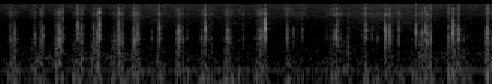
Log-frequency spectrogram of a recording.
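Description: A palm-sized, light-wood interlocking puzzle ball is held in the fingers and tapped and scratched with fingernails. The result is a quiet, rapid patter of short, dry clicks and scratches with a bright edge, over a steady low hum.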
